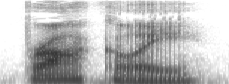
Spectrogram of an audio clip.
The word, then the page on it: broccoli: American English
